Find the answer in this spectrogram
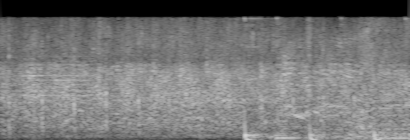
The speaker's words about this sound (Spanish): Aplaudiments per Lewandowski, que ja ha rebut aquest premi, que l'acredita com a màxim golejador de la Lliga la passada temporada.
